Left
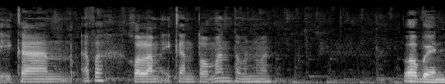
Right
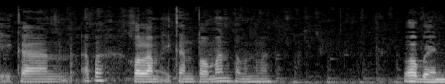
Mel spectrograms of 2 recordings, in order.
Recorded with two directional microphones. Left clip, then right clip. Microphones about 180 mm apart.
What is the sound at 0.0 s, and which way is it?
Speech, 10° right (ahead or behind).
